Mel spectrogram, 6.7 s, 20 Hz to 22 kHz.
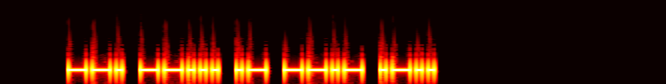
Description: Morse code, heard as a keyed tone, about 20 wpm, 700 Hz. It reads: G7AQL
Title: DXCC-100 Call Signs - 5 Characters - 20wpm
